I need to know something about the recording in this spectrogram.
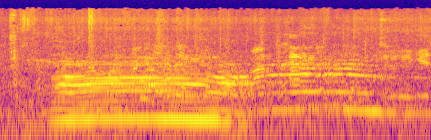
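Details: Huge cattle being unloaded from a truck, said to be rampaging, let out a long, deep, steady moo lasting about two seconds, followed by a second, weaker and wavering moo, with engine-like noise underneath.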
